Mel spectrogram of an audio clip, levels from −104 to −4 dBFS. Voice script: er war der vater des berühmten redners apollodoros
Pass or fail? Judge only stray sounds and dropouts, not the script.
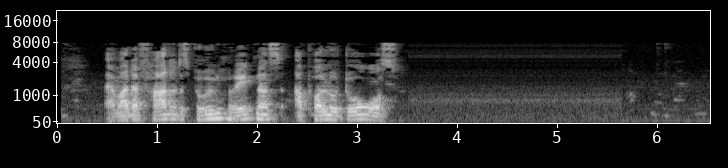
pass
